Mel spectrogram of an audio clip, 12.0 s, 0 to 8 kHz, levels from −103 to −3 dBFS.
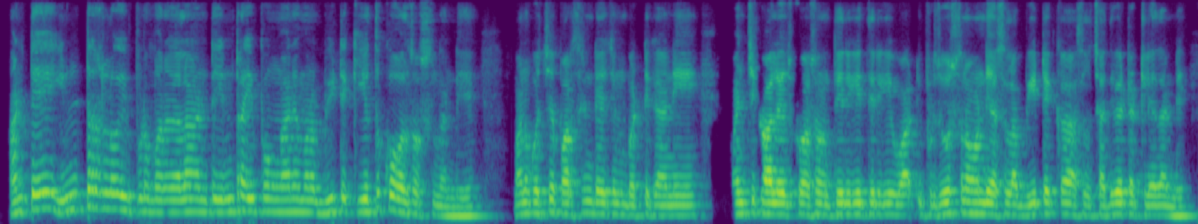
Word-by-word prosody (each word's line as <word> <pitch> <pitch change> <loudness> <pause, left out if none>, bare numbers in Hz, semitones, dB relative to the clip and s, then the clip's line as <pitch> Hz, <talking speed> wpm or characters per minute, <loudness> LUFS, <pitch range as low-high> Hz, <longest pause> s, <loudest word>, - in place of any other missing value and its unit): అంటే 175 +5 +1 0.3
ఇంటర్‌లో, 210 +3 0
ఇప్పుడు 180 -1 -4
మనం 165 0 -2
ఎలా 175 +1 +1
అంటే, 170 +1 -3
ఇంటర్ 175 +3 0
అయిపోంగానే 170 -1 0
మనం 165 -1 -1
బీటెక్‌కి 175 0 -3
వెత్తుక్కోవాల్సి 170 -4 +1
వస్తుందండి. 125 -4 -4 0.5
మనకొచ్చే 150 +3 0
పర్సెంటేజ్‌ని 145 -1 0
బట్టి 130 +2 -4
గానీ, 130 0 0 0.5
మంచి 145 +2 +1
కాలేజ్ 145 -2 +6
కోసం 140 +1 +1 0.2
తిరిగి, 145 0 +3
తిరిగి 140 0 0
వ - - +1 0.2
ఇప్పుడు 135 -1 -7
చూస్తున్నామండి. 150 -1 +3
అసలు 140 -1 0
బీటెక్ 145 +2 -1
అసలు 130 -2 -7
చదివేటట్టు 140 +1 +1
లేదండి. 125 -2 -1
150 Hz, 145 wpm, -25 LUFS, 140-170 Hz, 0.5 s, కాలేజ్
